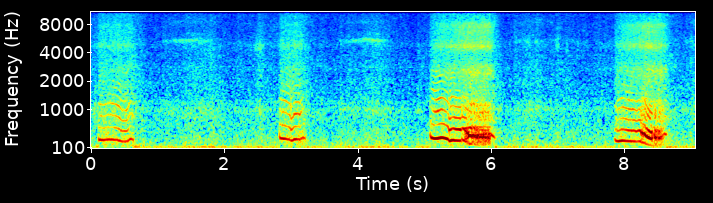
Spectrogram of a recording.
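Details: Sleeping cat snoring: four whistling, squeaky snores about 2.5 seconds apart, about 23 a minute, over a low room hum.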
